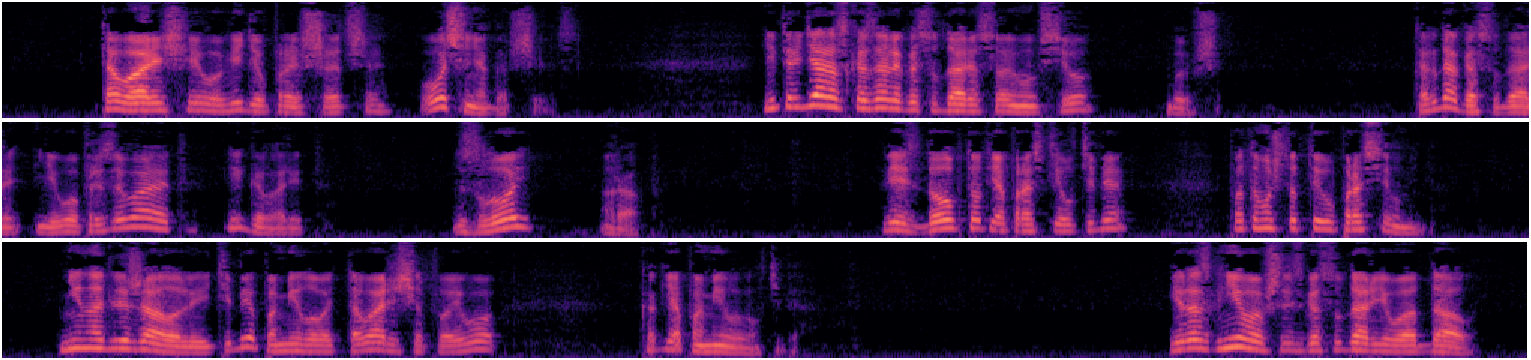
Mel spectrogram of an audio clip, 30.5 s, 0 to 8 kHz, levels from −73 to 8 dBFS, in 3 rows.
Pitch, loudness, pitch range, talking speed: 115 Hz, -22 LUFS, 105-150 Hz, 95 wpm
